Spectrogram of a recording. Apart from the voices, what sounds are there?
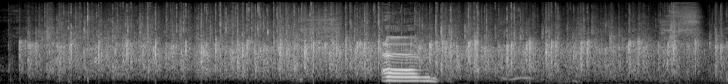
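warm audience applause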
